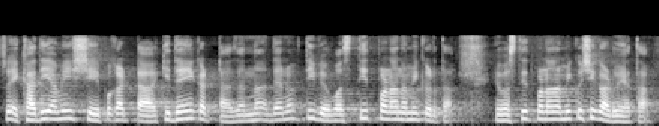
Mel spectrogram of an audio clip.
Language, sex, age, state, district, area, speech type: Goan Konkani, male, 30-45, Goa, Canacona, rural, spontaneous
